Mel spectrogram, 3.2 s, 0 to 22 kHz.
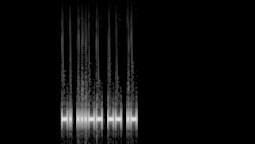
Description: Morse code, heard as a keyed tone, about 49 wpm, 700 Hz. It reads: N3MA
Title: USA Call Signs - 4 Characters - Repeated 3x - 50wpm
